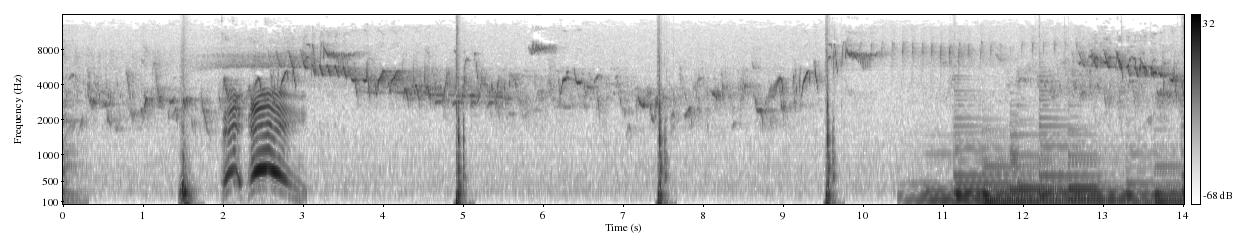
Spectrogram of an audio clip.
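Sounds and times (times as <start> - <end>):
small birds chirping: 0.0 - 14.0
sharp knocks: 4.9 - 5.2, 7.4 - 7.7, 9.5 - 9.8
music: 10.5 - 14.0.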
